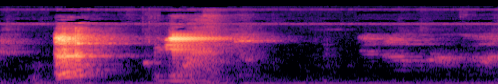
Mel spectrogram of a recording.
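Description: Two short, clipped bursts of a man's voice heard over a phone video call's speaker, about half a second apart.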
